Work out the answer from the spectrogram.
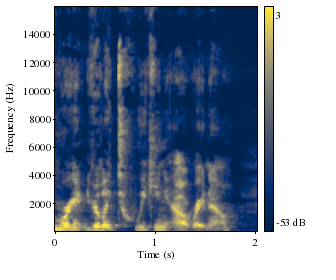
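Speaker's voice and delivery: plain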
